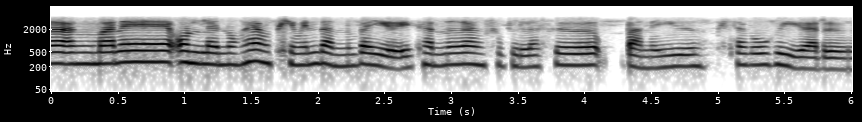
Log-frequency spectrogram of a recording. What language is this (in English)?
Bodo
